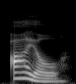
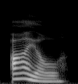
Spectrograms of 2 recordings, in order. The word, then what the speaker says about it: aisle: aisle The S in aisle is silent. Listen again. aisle aisle An aisle is the path between the seats.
